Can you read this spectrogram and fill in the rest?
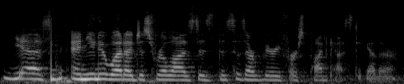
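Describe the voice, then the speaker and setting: A woman's voice: mid-range voice, fairly even intonation, fairly quick. A woman speaking as a podcast co-host in casual, unscripted conversation. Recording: clear background noise, ambience.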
